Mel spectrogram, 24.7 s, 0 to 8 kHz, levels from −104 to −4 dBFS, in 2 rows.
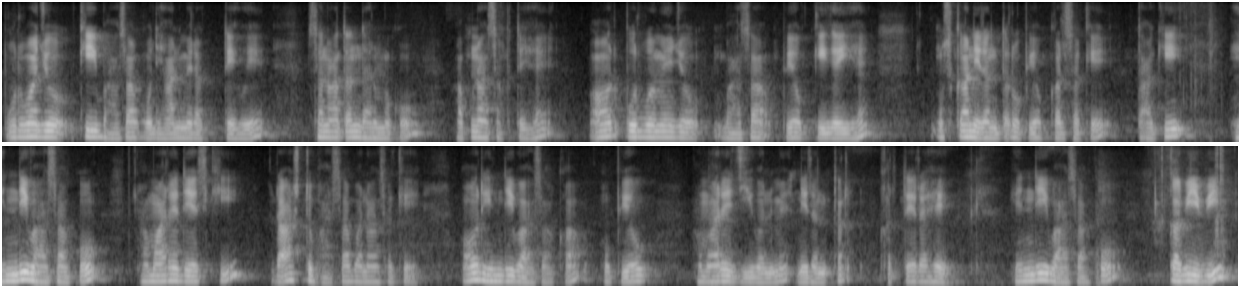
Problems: constant background noise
